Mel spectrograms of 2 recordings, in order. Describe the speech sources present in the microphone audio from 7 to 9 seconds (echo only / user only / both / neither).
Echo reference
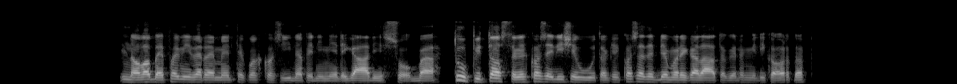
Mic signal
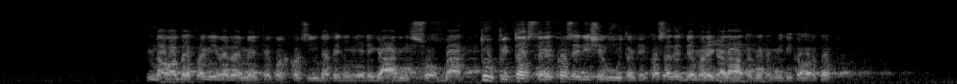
both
